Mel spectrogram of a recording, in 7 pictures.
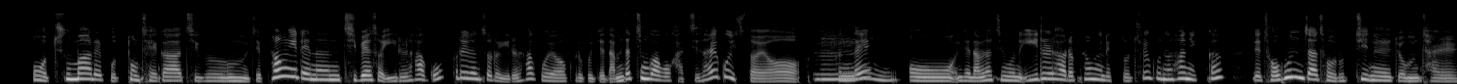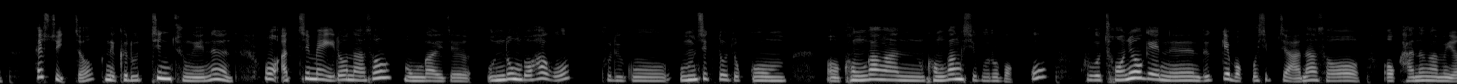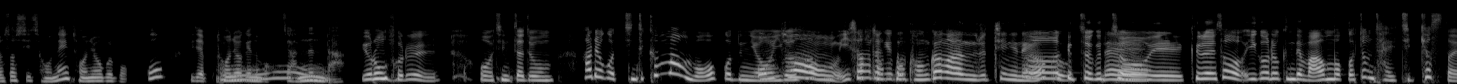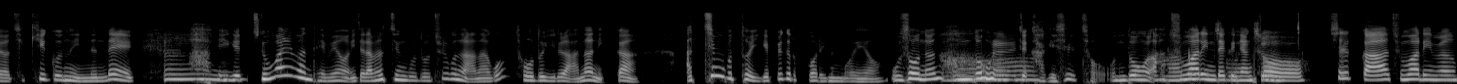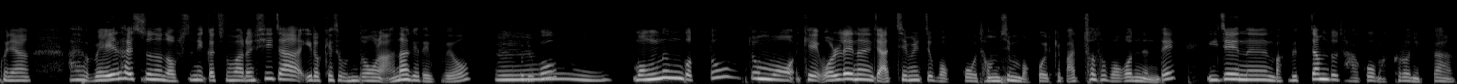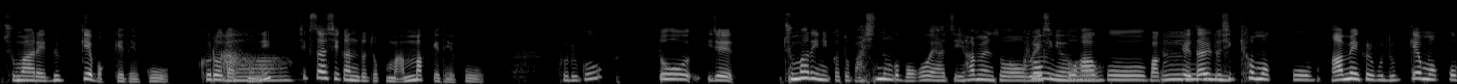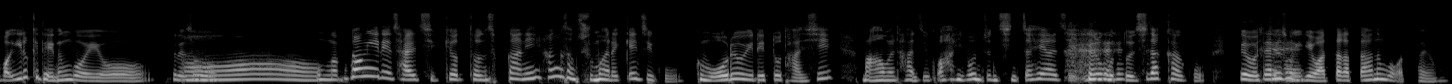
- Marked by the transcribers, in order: tapping; other background noise; laughing while speaking: "요런 거를"; chuckle; laughing while speaking: "운동을"; lip smack; chuckle
- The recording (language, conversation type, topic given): Korean, advice, 여행이나 주말처럼 일정이 달라져도 건강한 습관을 유연하게 어떻게 지속할 수 있을까요?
